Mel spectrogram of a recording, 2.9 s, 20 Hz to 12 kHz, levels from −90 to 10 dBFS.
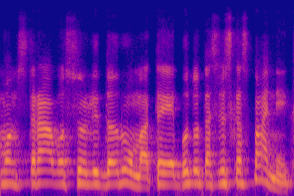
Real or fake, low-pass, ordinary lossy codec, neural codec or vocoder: fake; 10.8 kHz; Opus, 32 kbps; codec, 24 kHz, 1.2 kbps, DualCodec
